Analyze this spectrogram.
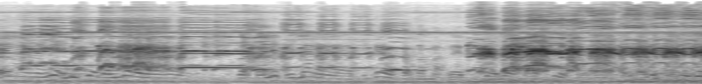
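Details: Native Kokok Balenggek rooster from Solok, West Sumatra, known for a tiered crow of three to nineteen or more levels; a rich, stepped crow with wavering segments, followed by a louder, brighter crow near the end.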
